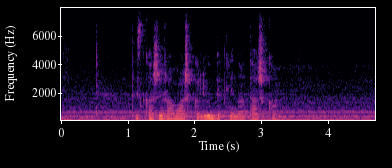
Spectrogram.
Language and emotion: Russian, neutral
